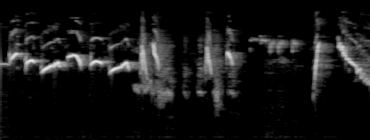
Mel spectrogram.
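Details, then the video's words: Songbird singing: a run of clear whistled notes wavering between high pitches, then sharp downward-sweeping chirps and buzzy bursts, with brief pauses; no other sounds. "Beautiful song bird"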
